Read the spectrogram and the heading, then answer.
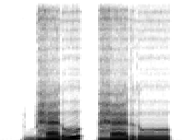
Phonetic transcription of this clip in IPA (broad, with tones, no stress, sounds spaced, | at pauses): bʱ æ˩ ɾ ʊ˥ | ɦ æ˩ r ʊ˩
